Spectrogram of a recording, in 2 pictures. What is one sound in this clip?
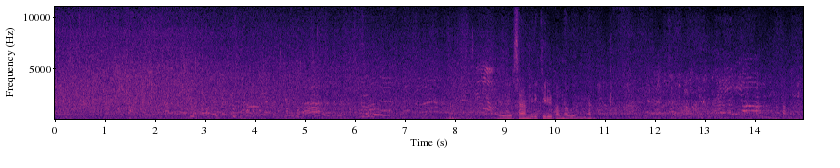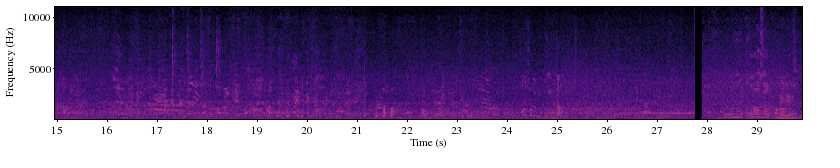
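Many people chatter nearby outdoors.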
